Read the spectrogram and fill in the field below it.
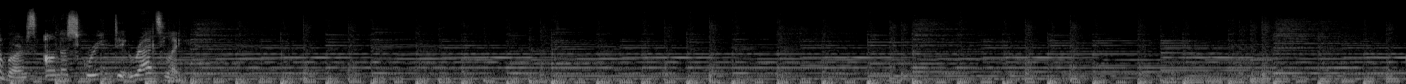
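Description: No technical faults are audible anywhere in the audio.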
